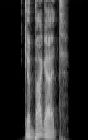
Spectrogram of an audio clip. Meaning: past participle of baggern
- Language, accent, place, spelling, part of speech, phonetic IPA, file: German, Germany, Berlin, gebaggert, verb, [ɡəˈbaɡɐt], De-gebaggert.ogg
